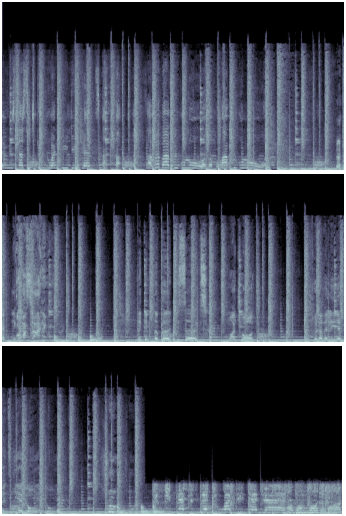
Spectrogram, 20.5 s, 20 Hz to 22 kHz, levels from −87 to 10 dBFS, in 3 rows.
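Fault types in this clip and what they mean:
Adaptive stream at a lower bitrate: from 16.52 s quality drops suddenly without a gap. Nothing sounds above 4.1 kHz, and codec artefacts rise, pointing to a much lower Opus bitrate.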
